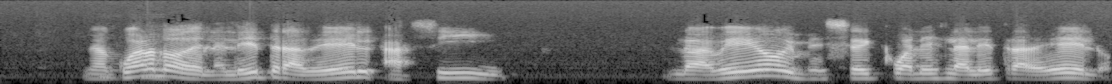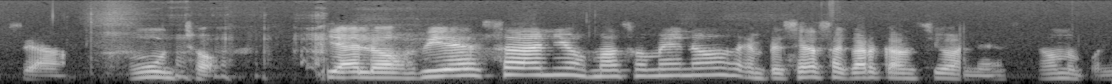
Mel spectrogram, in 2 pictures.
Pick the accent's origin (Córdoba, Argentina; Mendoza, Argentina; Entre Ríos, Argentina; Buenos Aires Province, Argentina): Buenos Aires Province, Argentina; Saladillo; yo estaba en Saladillo, yo soy de Saladillo, eso no lo dije.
